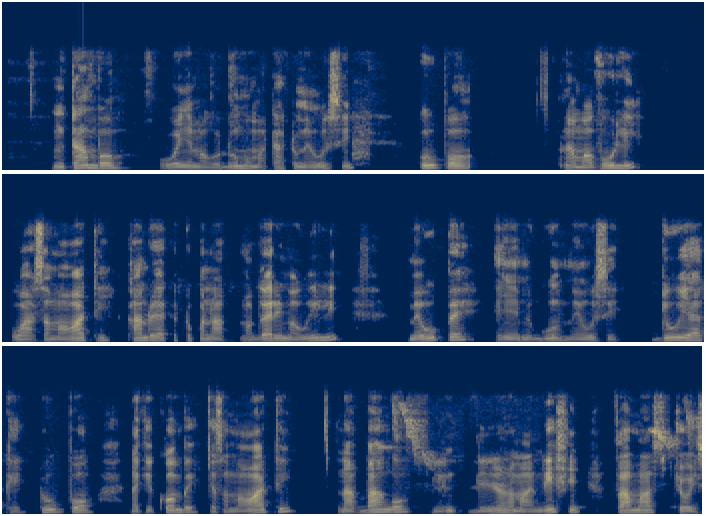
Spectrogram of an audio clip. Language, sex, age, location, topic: Swahili, male, 18-24, Kisumu, finance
